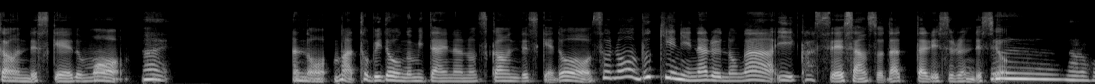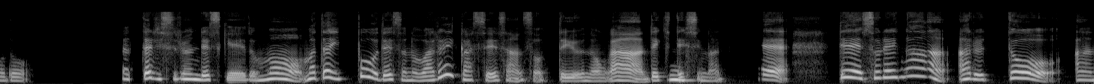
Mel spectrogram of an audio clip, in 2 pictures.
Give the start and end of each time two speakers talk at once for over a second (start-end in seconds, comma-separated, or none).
none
